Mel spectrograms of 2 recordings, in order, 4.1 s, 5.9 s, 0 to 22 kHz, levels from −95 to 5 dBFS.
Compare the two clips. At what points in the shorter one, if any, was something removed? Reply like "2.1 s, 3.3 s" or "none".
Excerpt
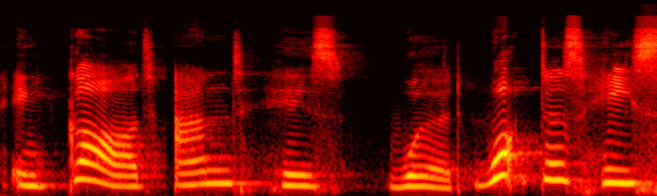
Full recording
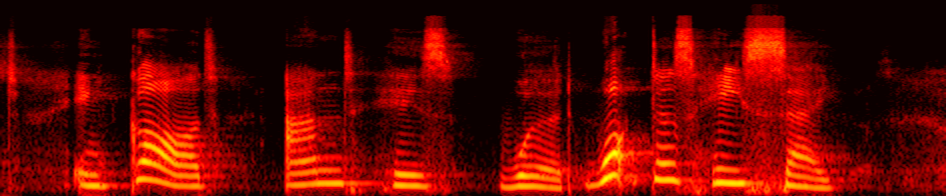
1.0 s

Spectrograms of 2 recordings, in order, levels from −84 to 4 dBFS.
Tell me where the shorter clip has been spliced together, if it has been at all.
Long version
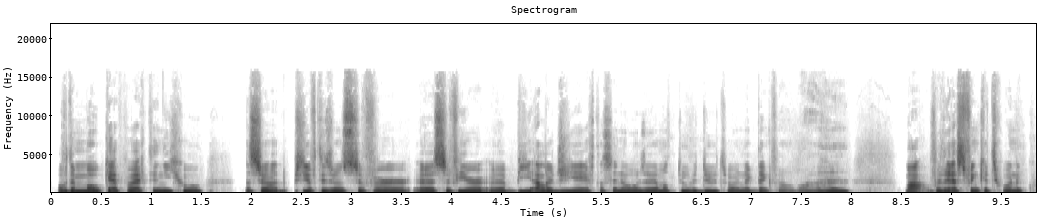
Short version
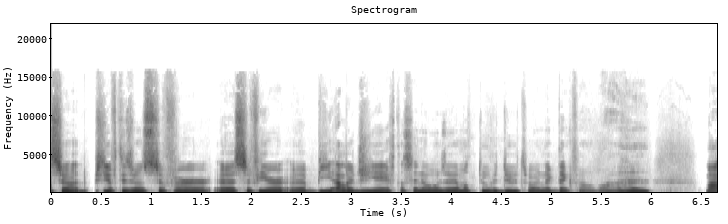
none

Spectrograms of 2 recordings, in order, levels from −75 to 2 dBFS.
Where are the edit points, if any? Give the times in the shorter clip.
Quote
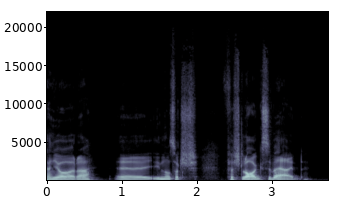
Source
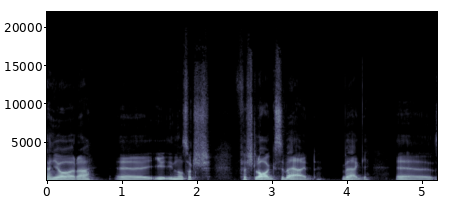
1.4 s

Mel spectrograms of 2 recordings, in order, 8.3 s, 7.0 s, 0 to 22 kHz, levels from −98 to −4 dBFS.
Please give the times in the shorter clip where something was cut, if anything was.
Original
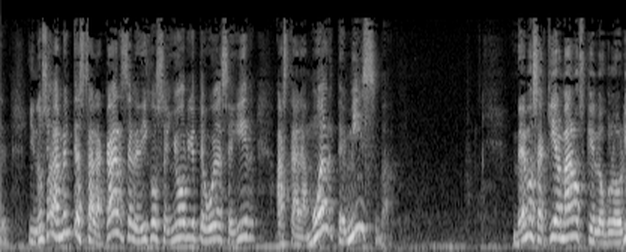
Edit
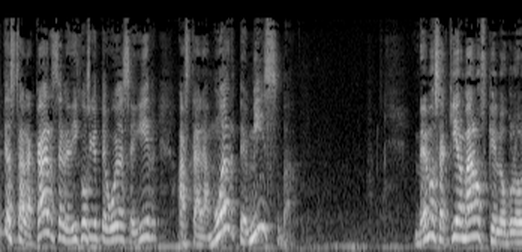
1.2 s

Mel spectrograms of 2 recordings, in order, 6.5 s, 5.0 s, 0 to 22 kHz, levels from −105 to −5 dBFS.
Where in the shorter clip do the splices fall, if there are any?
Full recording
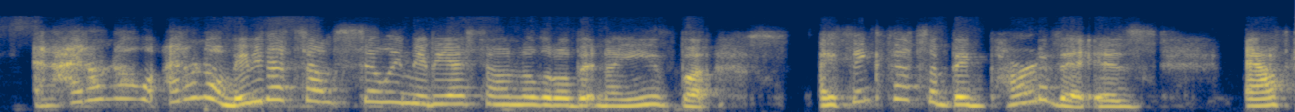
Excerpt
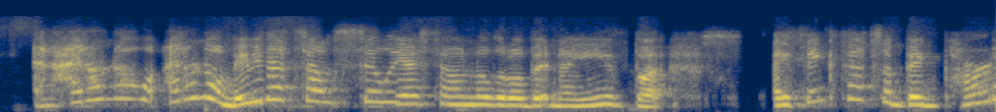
2.0 s

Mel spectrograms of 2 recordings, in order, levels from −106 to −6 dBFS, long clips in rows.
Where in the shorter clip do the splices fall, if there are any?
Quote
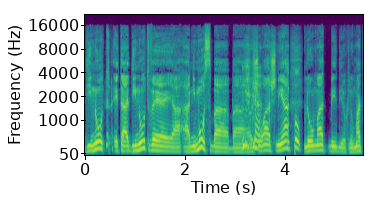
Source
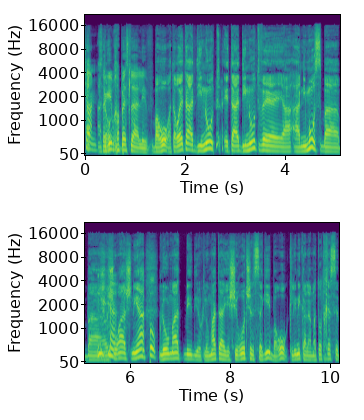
none

